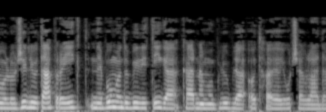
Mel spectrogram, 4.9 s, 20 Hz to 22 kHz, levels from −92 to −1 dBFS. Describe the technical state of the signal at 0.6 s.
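Pre-echo at 0.60 to 0.63 s: the codec spreads quantisation noise across its block, so a short hiss smears about 22 ms ahead of the attack. Throughout, the sound has a watery, swirly quality with nothing above 11.5 kHz, plainly audible damage that points to MP3 compression, likely at a low bitrate around 48 kbps.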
